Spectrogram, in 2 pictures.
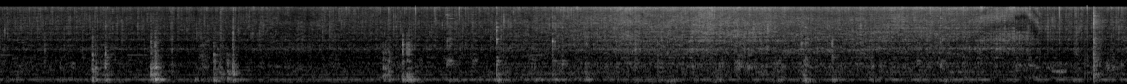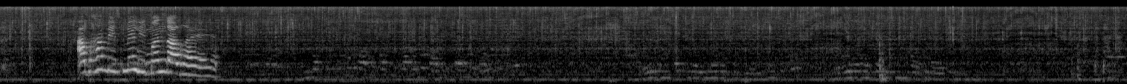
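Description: Tomato-onion masala sizzling in oil in a pot while a metal spatula stirs it, clicking and scraping against the pot a few times near the start, the hiss swelling for several seconds. About halfway, a loud wavering high-pitched cry cuts in for a second or so.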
